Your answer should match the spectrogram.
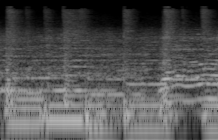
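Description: A live rock band playing: electric guitar, bass guitar and drum kit, with regular drum and cymbal hits under held chords and a note sliding upward near the end.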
